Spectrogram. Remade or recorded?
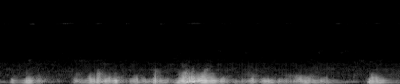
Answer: remade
